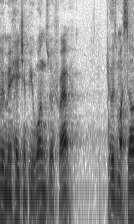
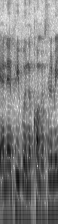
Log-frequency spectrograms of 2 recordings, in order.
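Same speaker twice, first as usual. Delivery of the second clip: ordinary delivery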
